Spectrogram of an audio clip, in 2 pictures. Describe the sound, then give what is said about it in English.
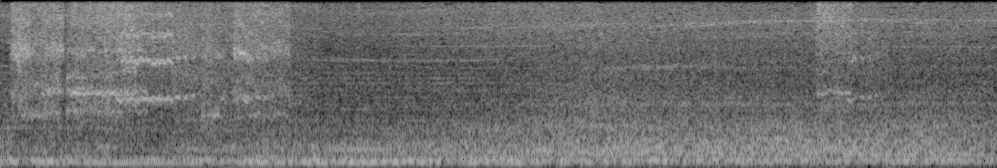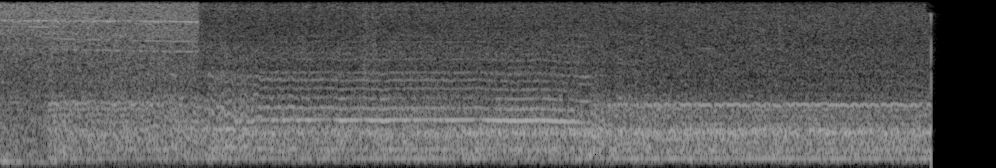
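A large airplane landing: a loud, continuous roar with a screeching, skidding edge early on, then settling into a steady whining engine hum with sustained tones until it cuts off. “Ladies and gentlemen, that's the sound of that big-eyed bird landing on the ground.”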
